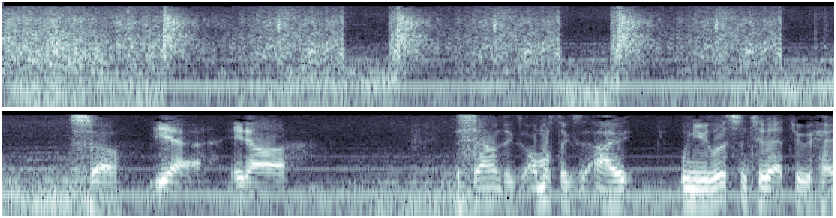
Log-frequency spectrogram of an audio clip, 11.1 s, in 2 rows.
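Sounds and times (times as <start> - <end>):
low constant hum: 0.0 - 11.0
single sharp hand clap: 0.8 - 5.2
speech: 6.1 - 7.6, 8.6 - 11.0.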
